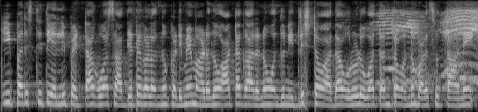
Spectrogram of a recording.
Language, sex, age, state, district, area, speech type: Kannada, female, 18-30, Karnataka, Tumkur, rural, read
